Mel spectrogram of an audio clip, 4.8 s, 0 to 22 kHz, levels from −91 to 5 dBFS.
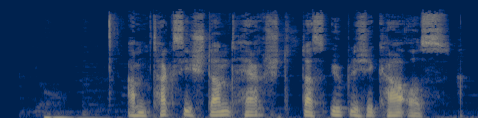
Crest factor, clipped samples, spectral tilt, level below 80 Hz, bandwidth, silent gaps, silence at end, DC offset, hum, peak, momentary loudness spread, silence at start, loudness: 22 dB; under 0.1%; -3.5 dB/octave; -60 dBFS; 15.5 kHz; none; 0.3 s; under 0.1%; none; -12 dBFS; 8 LU; 0.45 s; -33 LUFS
